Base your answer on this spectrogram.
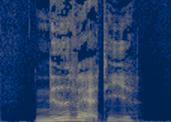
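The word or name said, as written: nedværdigede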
